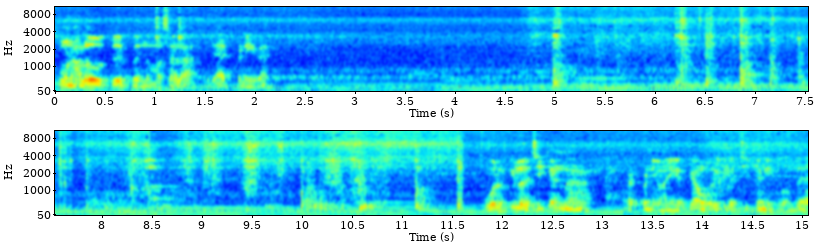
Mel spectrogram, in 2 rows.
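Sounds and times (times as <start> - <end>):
paste sizzling in oil: 0.0 - 15.0
metal spoon scraping pot: 6.2 - 11.3.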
